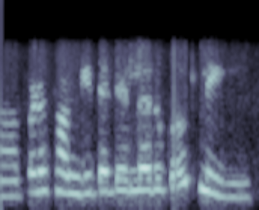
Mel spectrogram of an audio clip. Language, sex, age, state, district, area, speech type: Odia, female, 18-30, Odisha, Cuttack, urban, conversation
